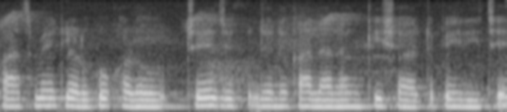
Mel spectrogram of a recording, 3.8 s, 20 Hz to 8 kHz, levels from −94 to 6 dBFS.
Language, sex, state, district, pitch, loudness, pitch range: Rajasthani, female, Rajasthan, Churu, 190 Hz, -16 LUFS, 180-195 Hz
